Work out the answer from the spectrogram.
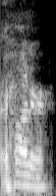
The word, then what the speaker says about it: Connor: We say Connor, and he says Connor. Connor. Yeah. So I'm trying. A-H at the end. It's an A-A. Connor. Connor. All right, boy. It's Connor.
